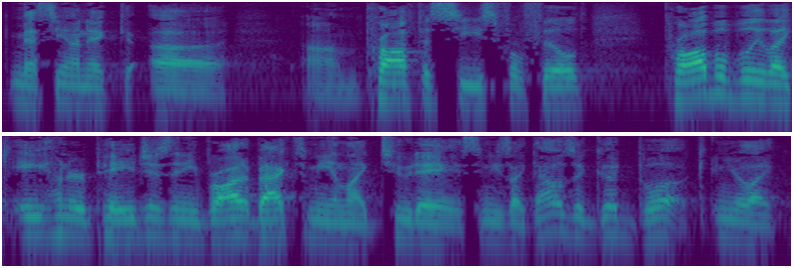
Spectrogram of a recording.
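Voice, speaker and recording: A pastor preaching a sermon in a loud, commanding voice, energetic and conversational. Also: male voice, medium pitch, fairly quick.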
